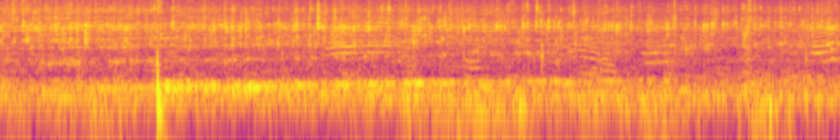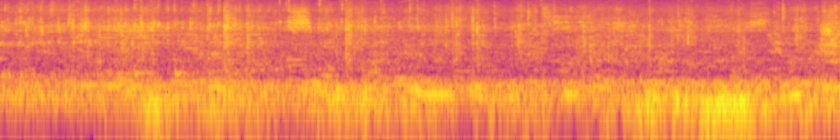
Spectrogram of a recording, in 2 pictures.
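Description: Water pours steadily from an ancient public drinking fountain on a street in Pompeii, a continuous splashing stream close by, with people talking over it.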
